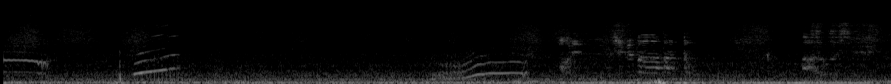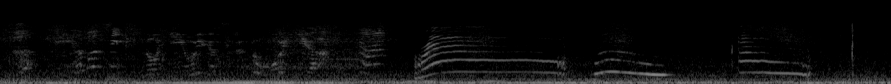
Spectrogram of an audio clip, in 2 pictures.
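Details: Tabby cat chatting with its owner; several short, soft, rising and arched meows scattered through the clip, clustered near the end, over a steady low hum and background noise.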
